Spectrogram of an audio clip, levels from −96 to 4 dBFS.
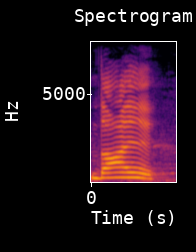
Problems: constant background noise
